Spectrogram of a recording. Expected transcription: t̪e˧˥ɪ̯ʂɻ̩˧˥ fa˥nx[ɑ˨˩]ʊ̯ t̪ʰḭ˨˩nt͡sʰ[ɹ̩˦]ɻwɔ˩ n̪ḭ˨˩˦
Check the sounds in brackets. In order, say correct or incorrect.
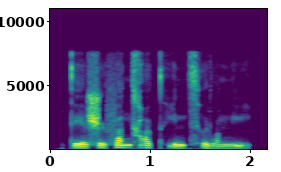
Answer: incorrect: ɑ˥˩, correct

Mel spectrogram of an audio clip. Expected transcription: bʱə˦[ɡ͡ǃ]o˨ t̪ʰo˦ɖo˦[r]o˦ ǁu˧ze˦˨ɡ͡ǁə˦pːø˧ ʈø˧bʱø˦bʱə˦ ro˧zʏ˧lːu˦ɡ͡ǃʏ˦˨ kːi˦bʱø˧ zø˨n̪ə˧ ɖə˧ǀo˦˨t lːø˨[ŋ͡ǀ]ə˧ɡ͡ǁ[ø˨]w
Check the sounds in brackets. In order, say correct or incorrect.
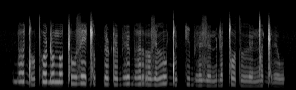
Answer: correct, incorrect: n̪, correct, correct

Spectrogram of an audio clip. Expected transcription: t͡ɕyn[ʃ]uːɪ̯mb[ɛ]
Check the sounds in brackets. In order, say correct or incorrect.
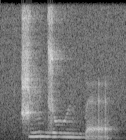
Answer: incorrect: z, incorrect: ɛ̰

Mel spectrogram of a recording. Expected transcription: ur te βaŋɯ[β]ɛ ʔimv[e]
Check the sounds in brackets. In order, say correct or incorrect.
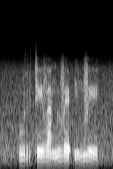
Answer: correct, correct

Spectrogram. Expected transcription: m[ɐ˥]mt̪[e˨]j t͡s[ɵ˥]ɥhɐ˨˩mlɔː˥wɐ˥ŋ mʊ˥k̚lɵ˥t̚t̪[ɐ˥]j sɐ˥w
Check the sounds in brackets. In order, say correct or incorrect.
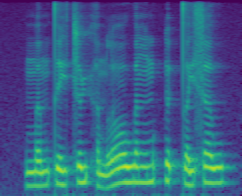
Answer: incorrect: ɐ˨˥, incorrect: e˧, correct, incorrect: ɐ˨˥

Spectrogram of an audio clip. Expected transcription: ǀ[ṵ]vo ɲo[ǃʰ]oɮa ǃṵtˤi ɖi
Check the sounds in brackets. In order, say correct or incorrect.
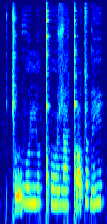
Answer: correct, correct

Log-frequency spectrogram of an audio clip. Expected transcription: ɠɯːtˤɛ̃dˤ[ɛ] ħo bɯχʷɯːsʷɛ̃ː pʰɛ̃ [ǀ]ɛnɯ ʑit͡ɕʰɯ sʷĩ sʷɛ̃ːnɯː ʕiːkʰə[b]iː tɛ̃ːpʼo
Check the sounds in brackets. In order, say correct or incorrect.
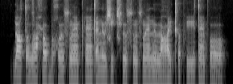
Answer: incorrect: ɛ̃, incorrect: t, incorrect: pʰ

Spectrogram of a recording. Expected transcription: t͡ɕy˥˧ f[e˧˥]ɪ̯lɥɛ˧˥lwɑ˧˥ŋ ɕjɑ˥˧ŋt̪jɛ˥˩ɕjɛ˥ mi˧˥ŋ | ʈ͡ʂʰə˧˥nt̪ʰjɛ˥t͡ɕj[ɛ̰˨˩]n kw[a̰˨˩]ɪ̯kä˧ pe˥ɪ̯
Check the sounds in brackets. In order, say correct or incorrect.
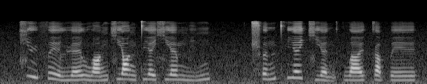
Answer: incorrect: e˥˩, correct, incorrect: a˧˥

